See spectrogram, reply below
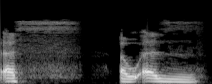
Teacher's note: أص، حرف الصاد فيه استعلاء، ولذلك تجد اللسان يعني مؤخرة اللسان تصعد عند النطق بالزاي، بخلاف السين قل أس أو أز لا تجد فيه صعود في مؤخرة اللسان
